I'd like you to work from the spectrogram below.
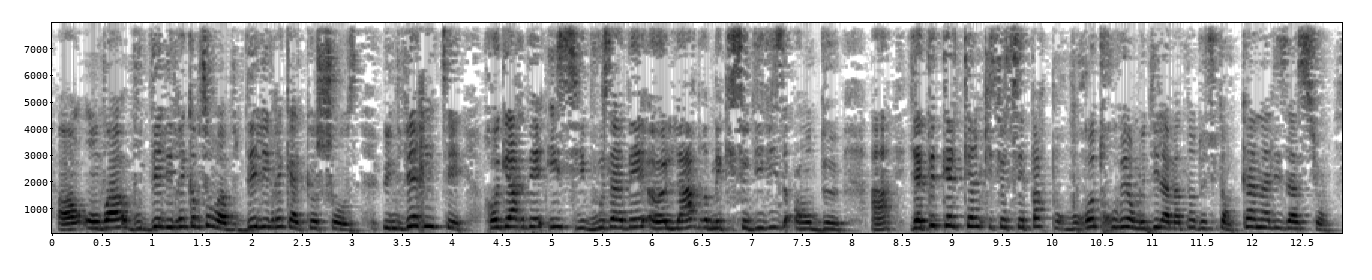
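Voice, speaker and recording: Woman medium, high voice, gushing and talkative, speaks right to her audience during a card reading. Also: darkish tone. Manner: effusive, exclamatory, chatty; addresses listeners directly and often. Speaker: tarot and oracle card reader. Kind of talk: channeled card reading for viewers.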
